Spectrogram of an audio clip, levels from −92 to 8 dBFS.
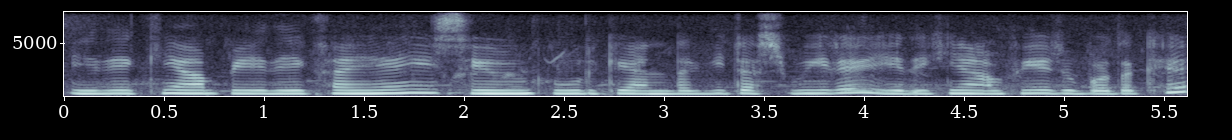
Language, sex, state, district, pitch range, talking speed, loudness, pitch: Hindi, female, Chhattisgarh, Bilaspur, 275-295 Hz, 245 wpm, -14 LUFS, 285 Hz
